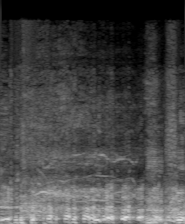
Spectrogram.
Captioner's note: victimised laugh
